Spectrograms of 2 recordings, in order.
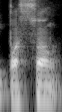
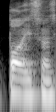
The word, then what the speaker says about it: Poisson: mismo, la distribución binomial, hipergeométrica y Poisson, o Poisson si lo pronunciamos utilizando el lenguaje español y de acuerdo a las últimas reglas que nos ha dado.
